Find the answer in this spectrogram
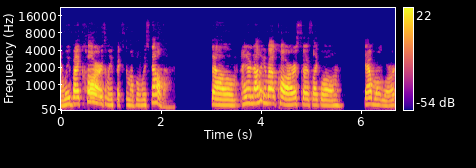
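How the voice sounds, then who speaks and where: An unremarkable speaking voice at a moderate pace. Its pitch varies in an ordinary way. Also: woman. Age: 60s. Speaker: real estate investor. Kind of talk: interview.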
